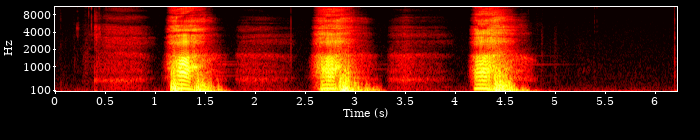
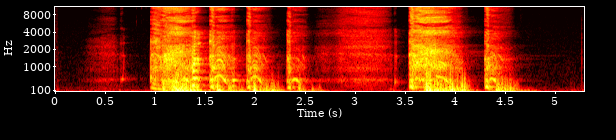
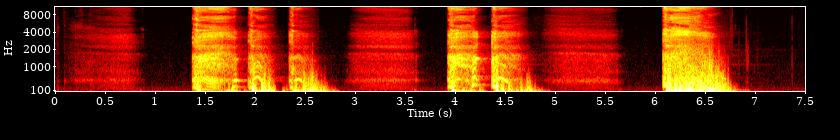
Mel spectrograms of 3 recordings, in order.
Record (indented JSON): {
  "exhalation_length": "6.2 s",
  "exhalation_amplitude": 20014,
  "exhalation_signal_mean_std_ratio": 0.36,
  "cough_length": "5.3 s",
  "cough_amplitude": 21443,
  "cough_signal_mean_std_ratio": 0.49,
  "three_cough_length": "7.5 s",
  "three_cough_amplitude": 32768,
  "three_cough_signal_mean_std_ratio": 0.38,
  "survey_phase": "alpha (2021-03-01 to 2021-08-12)",
  "age": "18-44",
  "gender": "Male",
  "wearing_mask": "No",
  "symptom_cough_any": true,
  "symptom_abdominal_pain": true,
  "symptom_fatigue": true,
  "symptom_change_to_sense_of_smell_or_taste": true,
  "symptom_loss_of_taste": true,
  "symptom_onset": "7 days",
  "smoker_status": "Ex-smoker",
  "respiratory_condition_asthma": false,
  "respiratory_condition_other": false,
  "recruitment_source": "Test and Trace",
  "submission_delay": "2 days",
  "covid_test_result": "Positive",
  "covid_test_method": "RT-qPCR"
}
